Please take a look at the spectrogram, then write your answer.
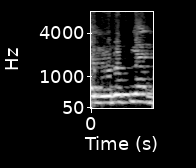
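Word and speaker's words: European: दूसरा दूसरा एग्जांपल जैसे यूरोपियन आपने नाम सुना होगा यूरोपियन। यूरोपियन का जो फर्स्ट लेटर है वो इ है। क्या है? इ है। लेकिन इसका उच्चारण है वो ये है।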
